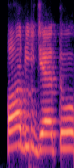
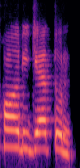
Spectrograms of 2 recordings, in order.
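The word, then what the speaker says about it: خَدِيجَةُ: Isim yang tidak bertanwin sama dengan Fatimah ya. Khadijatu, maka tidak boleh dibaca Khadijatun.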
